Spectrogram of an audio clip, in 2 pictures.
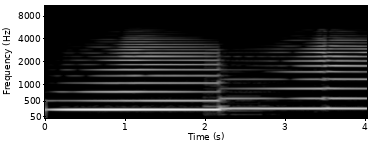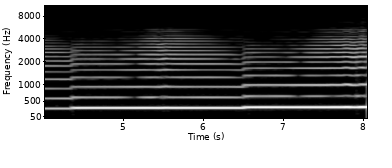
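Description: An EBow driving an electric guitar string in standard mode with the tone rolled back, giving a sustained violin-like tone through the amp. The first note swells in over about a second as the EBow moves toward the pickup, then three more sustained notes follow, each a little higher, about every two seconds.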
